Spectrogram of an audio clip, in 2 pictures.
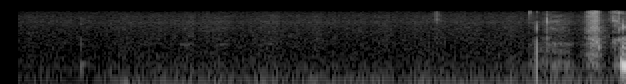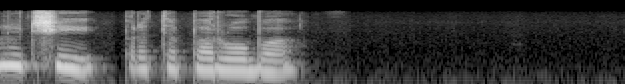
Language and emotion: Russian, neutral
